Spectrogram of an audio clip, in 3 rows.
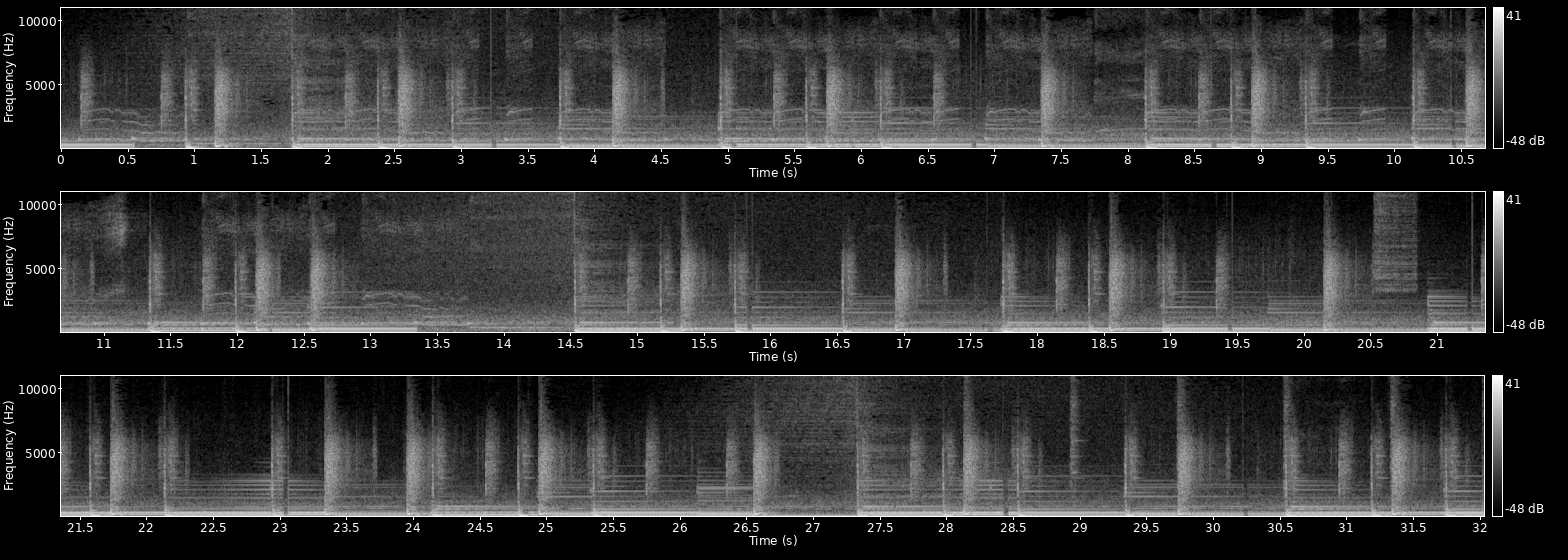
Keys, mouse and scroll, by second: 3.4 click, 4.5-9.2 drag, 11.1 click, 15.4 alt+scroll down 1, 16.0-25.8 drag, 28.3 alt+scroll down 1, 30.1 click, 30.6 alt+click.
